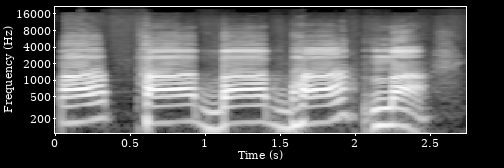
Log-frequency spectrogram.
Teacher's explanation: प वर्ग यानी कि जहां दोनों होठों से आपस में मिलते हो, प, ह, ब, यानी कि बोलने से पहले दोनों होठ आपस में मिल रहे होंगे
